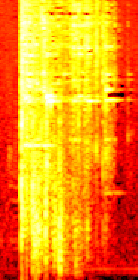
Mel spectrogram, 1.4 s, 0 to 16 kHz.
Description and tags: Breaking Glass 17
Includes some background noise of wind. Recorded with a black Sony IC voice recorder.
break, breaking, crack, crash, glass, glasses, pottery, shards, shatter, smash, splintering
